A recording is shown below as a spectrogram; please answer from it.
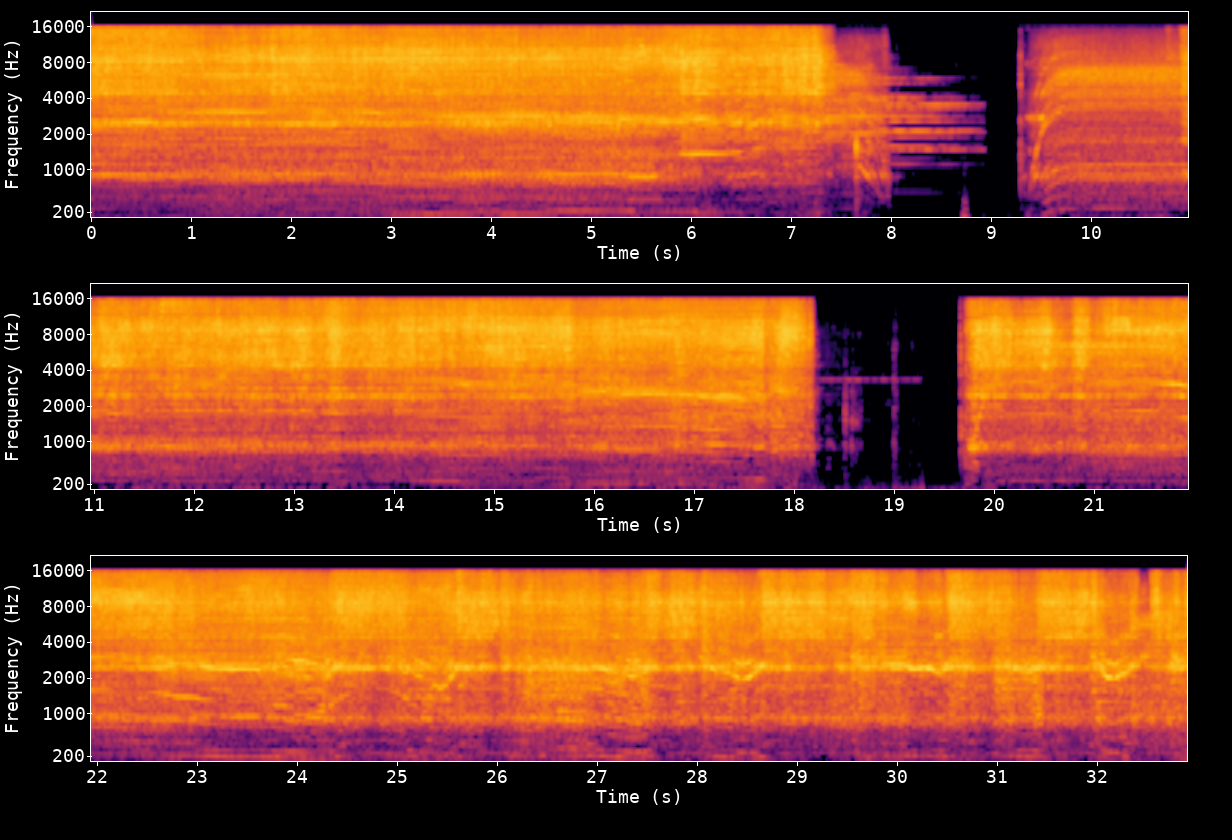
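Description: Milwaukee circular saw cutting through a weathered locust fence post, the blade whining steadily under load. The saw winds down about eight seconds in and starts cutting again, and the sound drops out completely for a moment just before halfway.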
